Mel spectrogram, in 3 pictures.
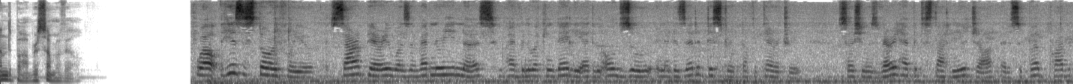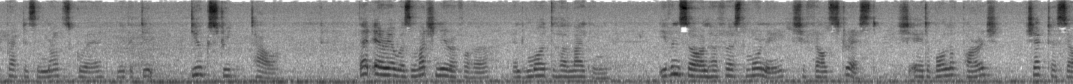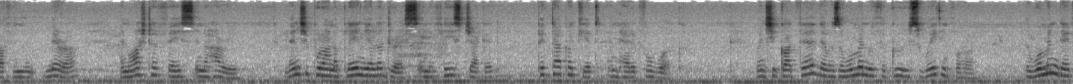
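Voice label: fiji, International Dialects of English Archive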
